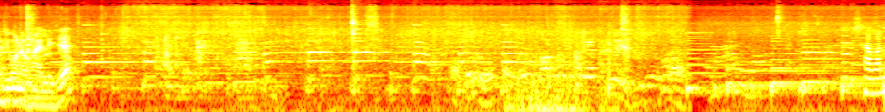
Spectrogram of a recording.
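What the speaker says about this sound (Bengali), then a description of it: "তারপরে আমি ভেজে রাখা আলুগুলোকে দিয়ে সামান্য" Fried potatoes sizzle in hot oil with turmeric in a pan, a steady crackling hiss broken by scraping stir strokes, with a person talking over the cooking.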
